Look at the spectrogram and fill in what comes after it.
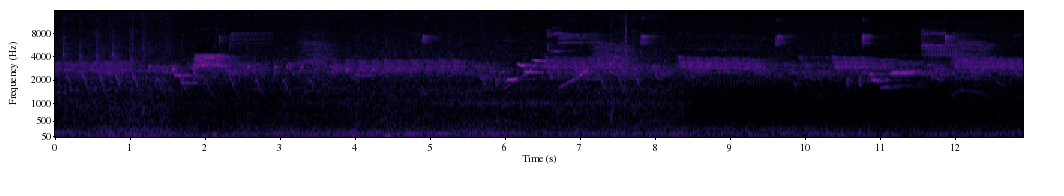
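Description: Small birds singing: many quick rising chirps and rapid trills, with a faint steady low hum underneath.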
